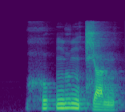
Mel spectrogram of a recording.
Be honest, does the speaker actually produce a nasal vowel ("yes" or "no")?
no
